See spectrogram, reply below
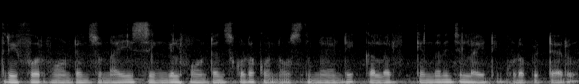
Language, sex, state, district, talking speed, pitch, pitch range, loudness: Telugu, male, Andhra Pradesh, Visakhapatnam, 165 wpm, 95 Hz, 90-100 Hz, -29 LUFS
